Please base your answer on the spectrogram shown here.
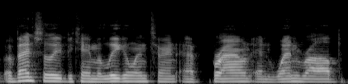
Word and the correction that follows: Weinrob: Did I say that right? – Weinrob, and if I don't correct you, then somebody will text me and I'll get scolded.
